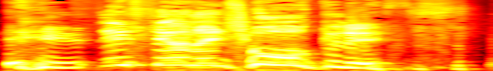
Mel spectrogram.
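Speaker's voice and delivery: high, loud, drawn-out cartoon yell; hammed-up cartoon shout; SpongeBob reference. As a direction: holler it slowly, half laughing. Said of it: "It's a SpongeBob reference".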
